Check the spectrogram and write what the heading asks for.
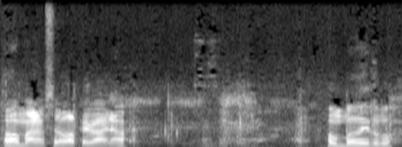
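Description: A man in his thirties, a travel vlogger, narrates to an action camera held at arm's length while hiking a mountain trail. His mid-range voice has a flat delivery at normal speed, though he's cheerful, upbeat and breathless. The audio is narrow and tinny, with slight background noise.

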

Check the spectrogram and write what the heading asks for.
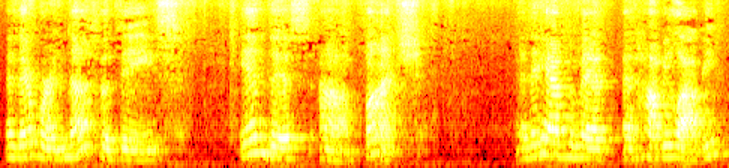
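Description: Slow-talking older woman, roomy home echo. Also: medium pitch, animated, recorded from a distance. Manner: chatty, unhurried, talks while working with her hands. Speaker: home decor host. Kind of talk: casual how-to demonstration. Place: dining room at home, indoors. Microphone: camera mic from across the room.

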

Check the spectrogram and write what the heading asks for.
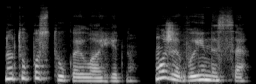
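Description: Жінка озвучує спокійну, гостру на язик дружину, яка сухо й насмішливо відповідає чоловікові. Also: female voice, lowish voice, lively intonation, a little mellow. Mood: mocking. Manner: dry, mocking, unhurried. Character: calm, sharp-tongued wife getting even.

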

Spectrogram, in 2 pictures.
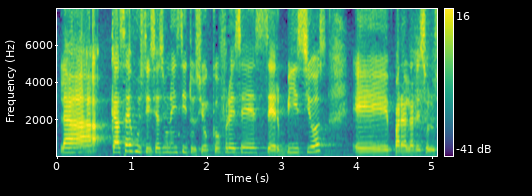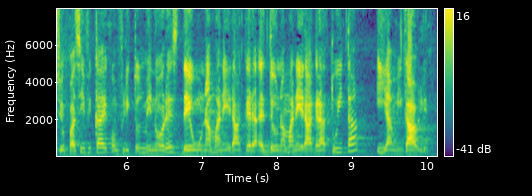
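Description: A woman's voice: on the high side, fairly even intonation, normal speed, a bit bright. Young woman, earnest formal answers, desk mic, faint hum. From Colombia. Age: 20s. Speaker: council candidate. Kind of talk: interview answers. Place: small radio studio.

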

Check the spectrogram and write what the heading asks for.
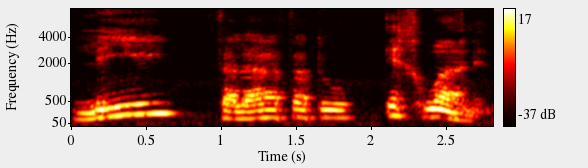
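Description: A man's voice: fairly high pitch, big pitch swings, slow pace, dark tone, distant mic. A man teaching a spoken lesson, repeating each word and explaining it in English with small slips. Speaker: Arabic teacher. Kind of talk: slow spoken language lesson.

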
